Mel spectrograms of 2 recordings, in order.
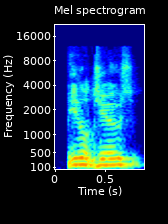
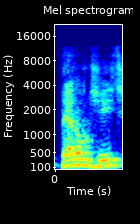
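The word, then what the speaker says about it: Betelgeuse: U Beetlejuice, Betal Geese. Betgee ways you could pronounce it.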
